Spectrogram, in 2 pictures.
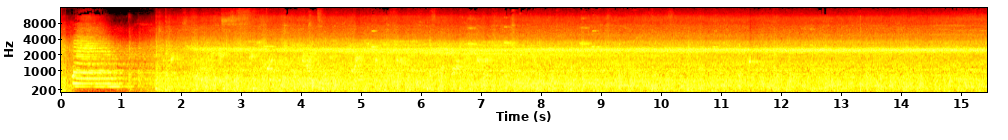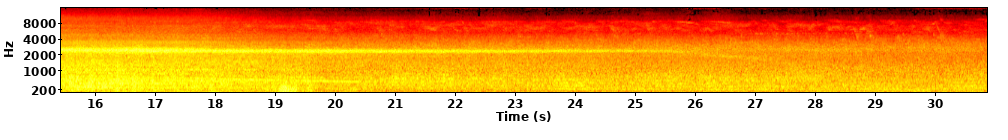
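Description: Metro-North electric commuter train sounding a short blast on its horn, then running past at close range with loud steady rail noise and a thin high-pitched whine. The noise fades slowly as the train pulls away.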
